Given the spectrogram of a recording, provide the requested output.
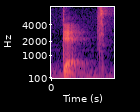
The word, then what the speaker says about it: debt: Pero, no, yeah, you don't pronounce the B again, so it's debt, debt.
